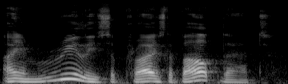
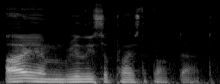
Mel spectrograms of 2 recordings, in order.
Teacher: in number one the intonation goes up and in number two the intonation goes down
